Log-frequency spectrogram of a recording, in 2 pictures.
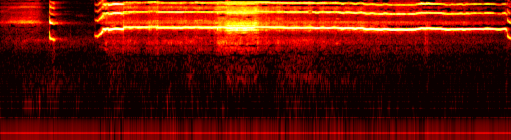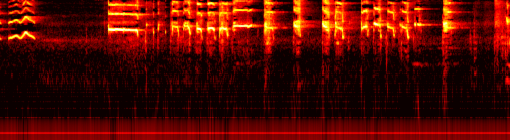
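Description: Thin plant-stem whistle blown by mouth as a call to lure snakes. A brief chirp comes first, then one long, steady, high whistle lasting about four seconds, a couple of short chirps, and a run of rapid short chirping notes near the end.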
